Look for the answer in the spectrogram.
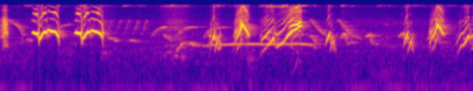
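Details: Female oriental magpie-robin calling to a male to get him singing: paired arched whistled notes, then rising and falling sweeps, a long level whistle, and sharp high chirps in uneven bursts over a faint low hum.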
